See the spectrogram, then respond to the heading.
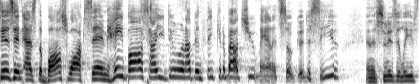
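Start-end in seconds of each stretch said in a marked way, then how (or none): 1.6-5.1 high, sugary greeting, oozing fake friendliness; fake flattery. Employee greeting the boss as he walks in, high and fake-sweet. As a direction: suck up to the boss with a syrupy lilt.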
